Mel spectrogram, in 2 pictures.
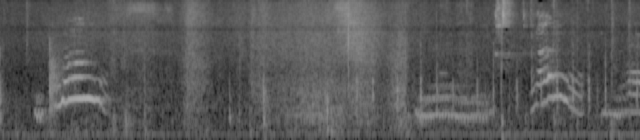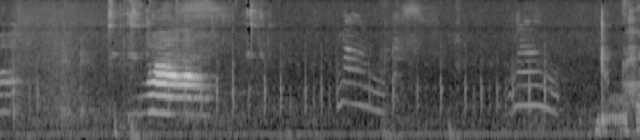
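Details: Bengal babies adventuring in their playpen mew intermittently among rustling and shuffling, with a louder wavering meow near the middle and quieter arched cries before and after, followed by a Dutch-speaking voice.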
